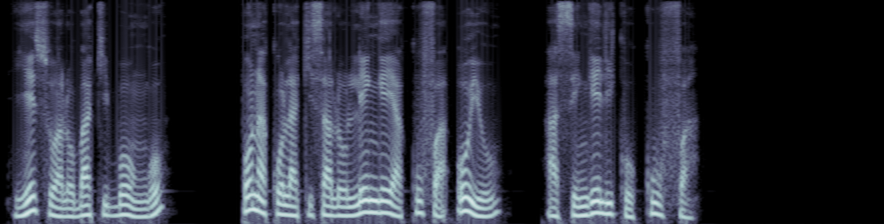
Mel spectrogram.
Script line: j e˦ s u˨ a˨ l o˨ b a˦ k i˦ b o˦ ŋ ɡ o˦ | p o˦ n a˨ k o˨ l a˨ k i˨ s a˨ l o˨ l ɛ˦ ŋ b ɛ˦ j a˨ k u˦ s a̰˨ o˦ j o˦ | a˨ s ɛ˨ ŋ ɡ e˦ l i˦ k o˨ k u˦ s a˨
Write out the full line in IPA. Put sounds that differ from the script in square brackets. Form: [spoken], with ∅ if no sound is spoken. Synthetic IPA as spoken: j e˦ s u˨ a˨ l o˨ b a˦ k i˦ b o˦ ŋ ɡ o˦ | p o˦ n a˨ k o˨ l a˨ k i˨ s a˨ l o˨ l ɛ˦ ŋ [ɡ] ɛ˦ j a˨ k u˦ [f] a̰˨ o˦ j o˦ | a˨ s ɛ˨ ŋ ɡ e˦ l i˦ k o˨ k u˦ [f] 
